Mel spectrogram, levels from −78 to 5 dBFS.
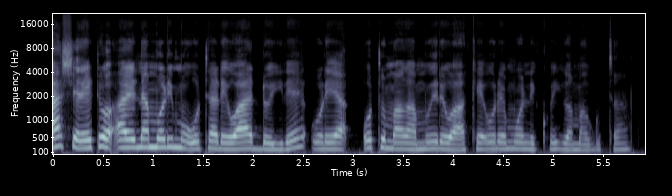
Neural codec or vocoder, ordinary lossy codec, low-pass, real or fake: codec, 44.1 kHz, 7.8 kbps, Pupu-Codec; none; none; fake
